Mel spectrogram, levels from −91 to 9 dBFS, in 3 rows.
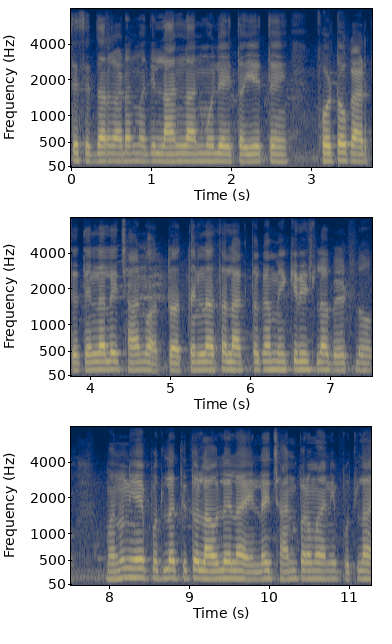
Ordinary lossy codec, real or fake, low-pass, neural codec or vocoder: none; real; none; none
